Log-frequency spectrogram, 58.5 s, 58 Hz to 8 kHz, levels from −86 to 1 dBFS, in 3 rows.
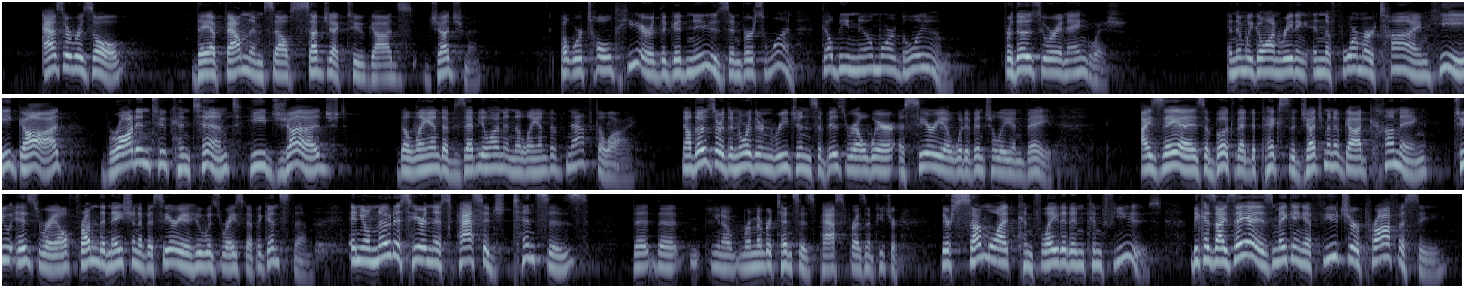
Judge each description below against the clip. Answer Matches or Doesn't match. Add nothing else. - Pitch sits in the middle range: Matches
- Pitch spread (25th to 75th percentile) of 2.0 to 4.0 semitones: Doesn't match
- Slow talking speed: Matches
